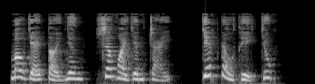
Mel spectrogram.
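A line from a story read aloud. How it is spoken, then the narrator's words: Thunderous shout. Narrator (Vietnamese): quát lên như sấm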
